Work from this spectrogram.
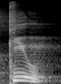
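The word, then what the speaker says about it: queue: بقى طابور ها بص كل ده سايلنت ما عدا اول حرف بس كيو ها حرف الكيو هننطنق الكلمه دي كيو كيو كيو طب والكلمه دي عشان خاطري انت بتقول الايه؟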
